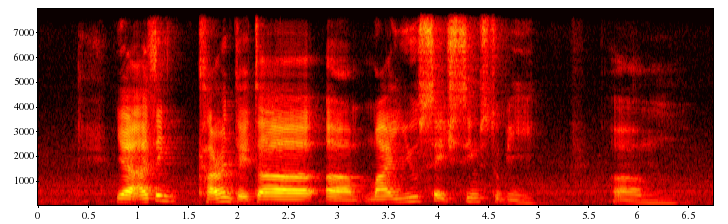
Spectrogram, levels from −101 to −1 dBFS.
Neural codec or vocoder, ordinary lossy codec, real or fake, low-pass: none; none; real; none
